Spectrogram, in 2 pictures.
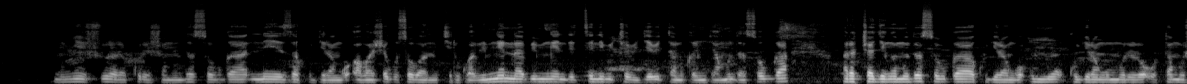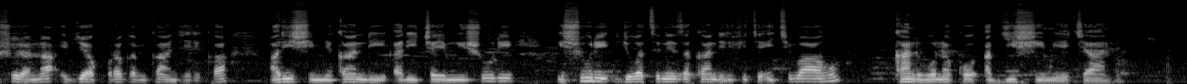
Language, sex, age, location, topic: Kinyarwanda, male, 18-24, Huye, education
